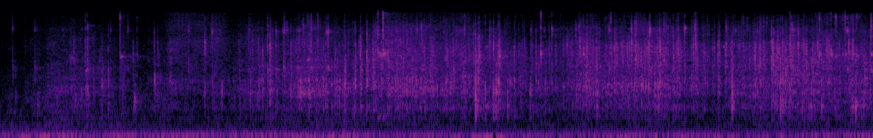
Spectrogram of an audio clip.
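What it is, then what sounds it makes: Cardboard rainstick. A long, hollow, painted cardboard rainstick with a mesh end is tilted in both hands so its filling flows through the tube. It makes a steady, bright, rain-like pattering hiss that slowly builds in loudness, with small ticks scattered through it over a faint low hum.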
